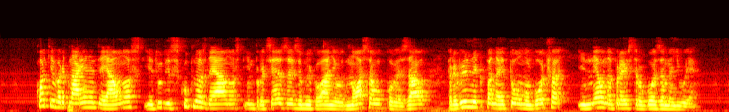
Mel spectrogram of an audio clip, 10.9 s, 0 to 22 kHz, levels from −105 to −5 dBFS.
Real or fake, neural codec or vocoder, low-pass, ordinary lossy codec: real; none; 5.4 kHz; none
